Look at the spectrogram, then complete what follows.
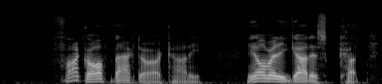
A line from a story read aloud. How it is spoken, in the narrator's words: Noah growls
